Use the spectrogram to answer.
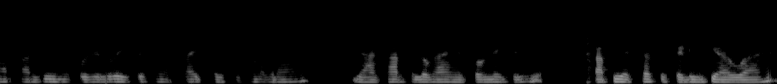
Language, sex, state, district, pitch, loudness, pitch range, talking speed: Hindi, male, Bihar, Purnia, 115 Hz, -41 LUFS, 110-120 Hz, 170 wpm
